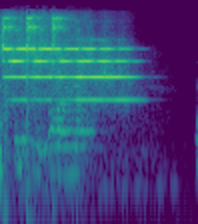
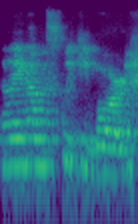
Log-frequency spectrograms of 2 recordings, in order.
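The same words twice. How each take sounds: First: High, slow, squeaking like a board; squeaky voice. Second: Said in the usual way. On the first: Shown as a demonstration. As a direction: make the words creak like a floorboard.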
